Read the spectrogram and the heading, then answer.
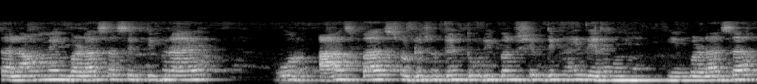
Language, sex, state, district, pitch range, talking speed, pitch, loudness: Hindi, female, Goa, North and South Goa, 200-220 Hz, 180 wpm, 210 Hz, -14 LUFS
